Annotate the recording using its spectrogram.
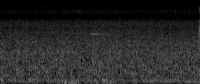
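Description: Steady, even rush of a waterfall.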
